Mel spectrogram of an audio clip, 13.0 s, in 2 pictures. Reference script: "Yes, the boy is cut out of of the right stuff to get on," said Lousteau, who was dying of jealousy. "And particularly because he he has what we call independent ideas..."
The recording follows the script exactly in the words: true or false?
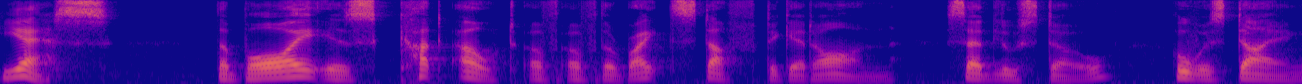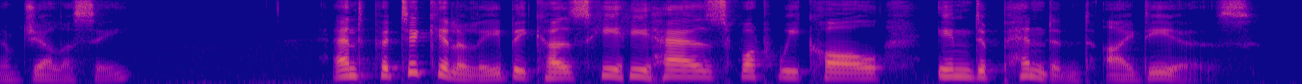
true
